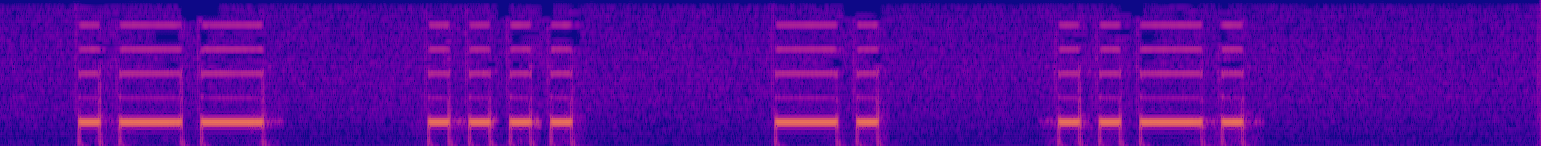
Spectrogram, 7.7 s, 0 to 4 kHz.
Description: Morse code, heard as a keyed tone, about 12 wpm, 660 Hz. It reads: W H N F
